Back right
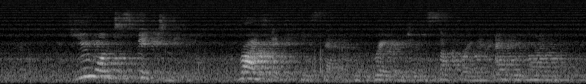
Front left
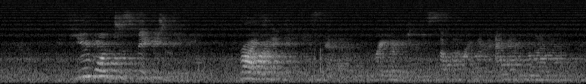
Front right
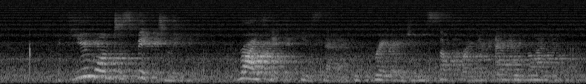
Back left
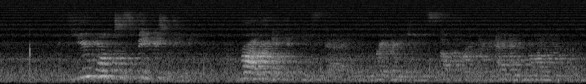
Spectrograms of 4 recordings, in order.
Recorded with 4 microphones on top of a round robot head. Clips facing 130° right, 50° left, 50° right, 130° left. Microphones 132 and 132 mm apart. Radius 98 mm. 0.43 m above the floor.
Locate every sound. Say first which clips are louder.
0.6 s a woman speaking: back right 3 dB, front right 2 dB; 30° right, 2.5 m; by 5.6 s 75° right, 7.5 m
